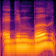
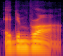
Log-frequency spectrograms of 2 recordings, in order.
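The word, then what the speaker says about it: Edinburgh: Kalau pronunciationnya kalau orang yang study ataupun orang lokal yang akan sebut Edin Bra. Edin Bra. Walaupun spellingnya tu macam Edinburg kan.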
